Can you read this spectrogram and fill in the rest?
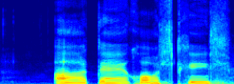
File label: Here comes the rain, Navajo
